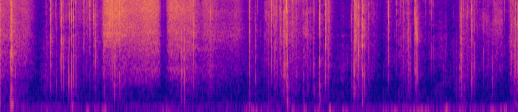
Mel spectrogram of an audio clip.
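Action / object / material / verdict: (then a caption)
tap / kraft paper package / paper / none. Long painted nails tap and scratch the front of a single brown kraft paper beeswax wrap package held upright. Sharp, bright clicks and crisp crinkling of the paper come through, with a sustained scratchy rasp partway through. The sound is dry and mostly high, with very little low end.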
